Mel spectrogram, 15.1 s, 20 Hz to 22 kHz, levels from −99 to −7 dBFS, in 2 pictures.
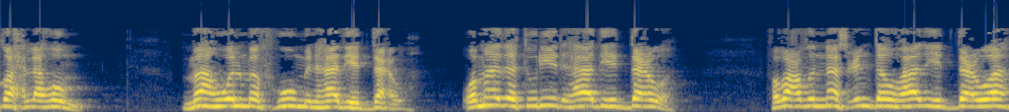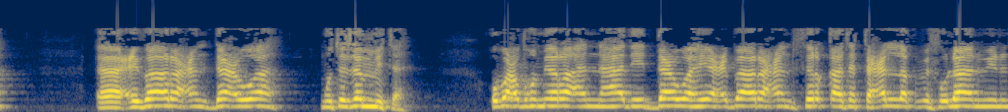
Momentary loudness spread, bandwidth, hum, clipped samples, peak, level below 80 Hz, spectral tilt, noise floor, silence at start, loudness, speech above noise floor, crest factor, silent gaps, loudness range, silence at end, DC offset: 8 LU; 8 kHz; none; under 0.1%; 0 dBFS; -64 dBFS; -5.5 dB/octave; -71 dBFS; 0 s; -14 LUFS; 58 dB; 14 dB; none; 2 LU; 0 s; under 0.1%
